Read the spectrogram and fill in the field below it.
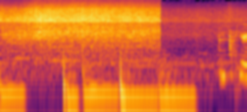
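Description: Carrots fry loudly in a pan with butter, brown sugar and vanilla brandy, giving a steady hiss that is broken by a few knocks of the pan. The sizzle thins out toward the end, when the pan is lifted.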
